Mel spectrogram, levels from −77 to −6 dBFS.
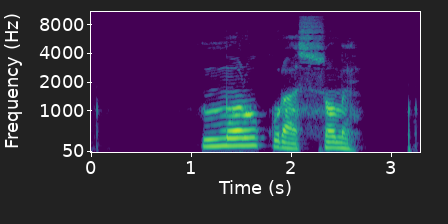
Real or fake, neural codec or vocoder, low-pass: real; none; 9.9 kHz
